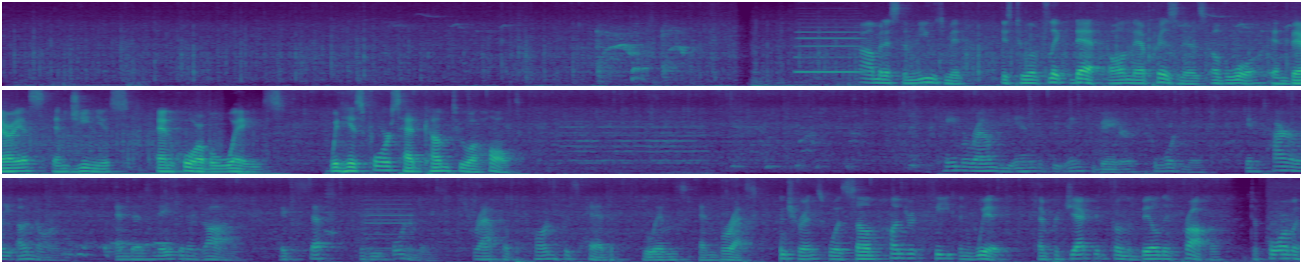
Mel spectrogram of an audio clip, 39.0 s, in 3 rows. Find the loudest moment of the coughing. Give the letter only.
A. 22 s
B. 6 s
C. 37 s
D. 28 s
B.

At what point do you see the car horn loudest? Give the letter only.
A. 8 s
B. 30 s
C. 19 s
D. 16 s
A.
